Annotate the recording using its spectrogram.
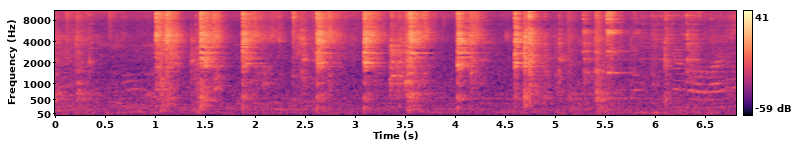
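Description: A metal ladle clangs and scrapes against a wok.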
